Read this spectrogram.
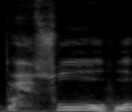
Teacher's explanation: இந்த ஹா சுக்குன் மெல்லிசாக ஓதணும். ஹா லைட்டான லெட்டர் இல்லையா, ஸோ துஹ்சூஹு வாவ் மத்தா 2 ஹரக்கத்.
